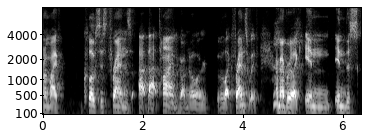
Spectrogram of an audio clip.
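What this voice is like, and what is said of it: Usual voice. Nothing is said of it.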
